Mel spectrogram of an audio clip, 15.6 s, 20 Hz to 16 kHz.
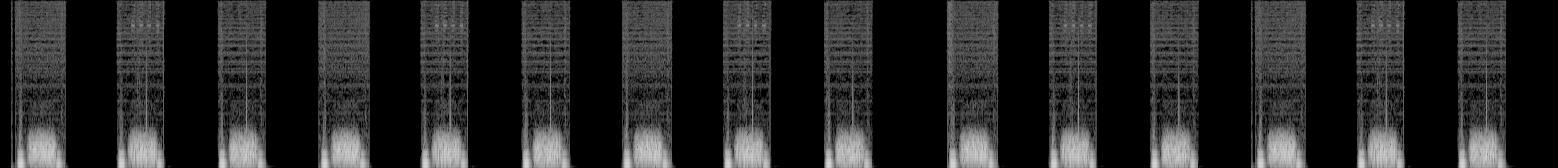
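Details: Systolic murmur of hypertrophic cardiomyopathy heard at the 4th left intercostal space: regular heartbeat near 59 a minute with a long rough whooshing murmur filling each beat.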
